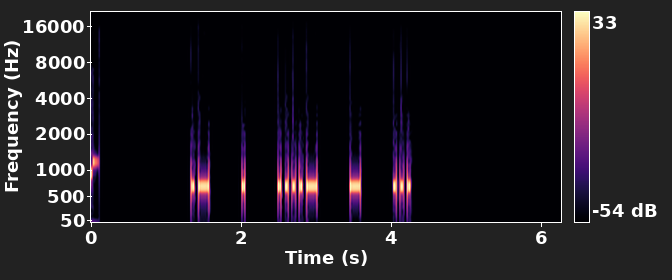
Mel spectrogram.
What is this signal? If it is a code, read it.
Morse code, heard as a keyed tone, about 25 wpm, spaced as for 14 wpm, 700 Hz. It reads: AE4TS
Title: USA Call Signs - 3x Character Spacing - 25wpm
